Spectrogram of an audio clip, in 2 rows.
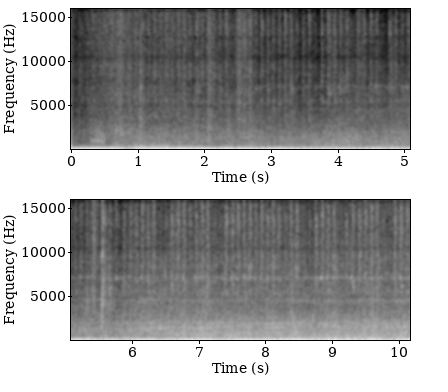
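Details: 1999-2000 BMW E46 318i, M43 petrol four-cylinder, after sudden power loss at speed: cranks fine, spark and fuel OK, but idles low and uneven with stumbling pulses, dies on throttle, fuel pump relay clicking, no fault codes.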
